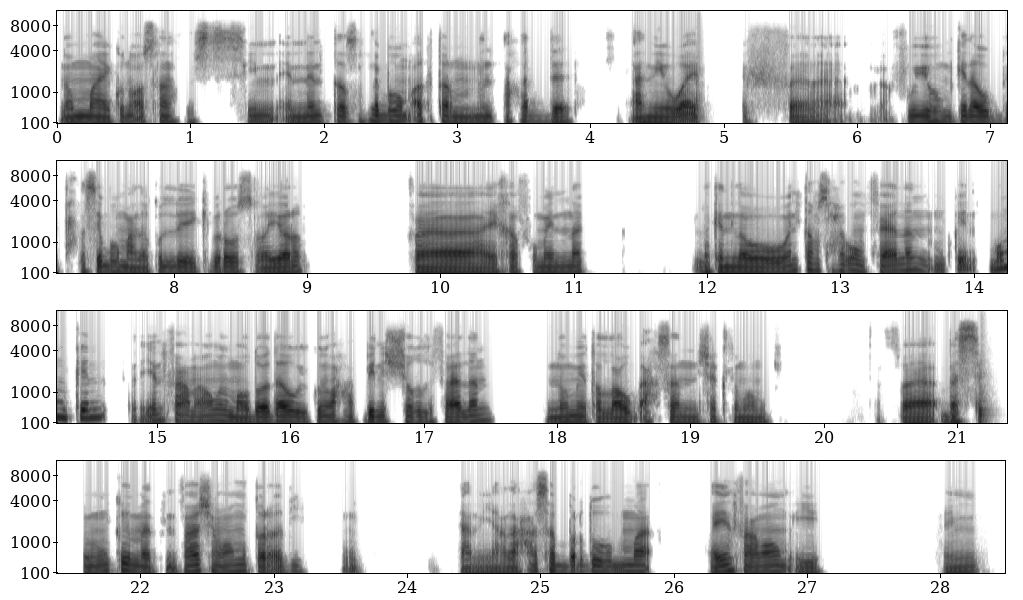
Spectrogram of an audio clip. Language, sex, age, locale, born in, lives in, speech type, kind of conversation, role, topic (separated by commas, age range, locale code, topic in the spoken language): Arabic, male, 20-24, ar-EG, Egypt, Egypt, conversation, advice, advisor, إيه اللي اتغيّر في شغلك بعد الترقية أو المنصب الجديد من ناحية التوقعات والمسؤوليات؟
